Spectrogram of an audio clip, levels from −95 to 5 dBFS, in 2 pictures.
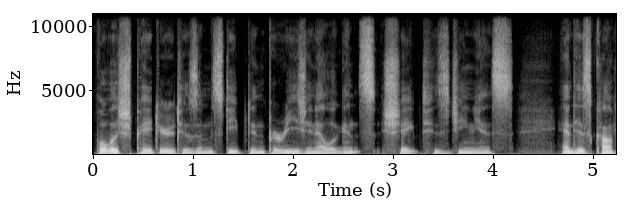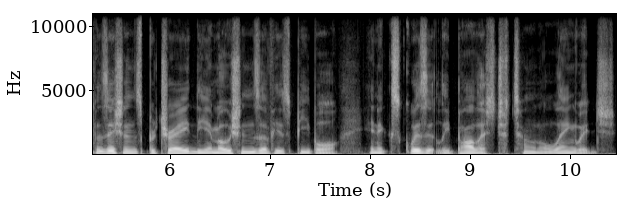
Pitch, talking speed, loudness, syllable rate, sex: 105 Hz, 130 wpm, -19 LUFS, 5.2 syllables/s, male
